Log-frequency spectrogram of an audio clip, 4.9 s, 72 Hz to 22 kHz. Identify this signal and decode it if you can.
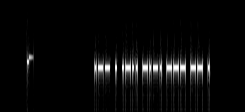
Morse code, heard as a keyed tone, about 34 wpm, 700 Hz. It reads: WELCOME
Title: Seven Letter Words - 35wpm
